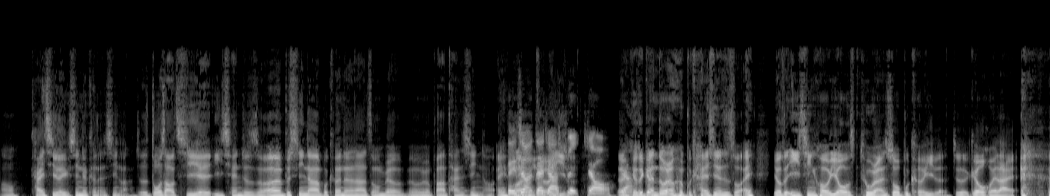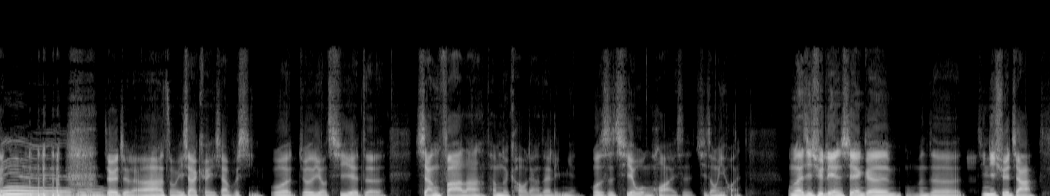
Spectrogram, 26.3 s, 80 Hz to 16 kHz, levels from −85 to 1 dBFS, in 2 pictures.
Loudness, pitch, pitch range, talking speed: -23 LUFS, 110 Hz, 95-130 Hz, 340 characters per minute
